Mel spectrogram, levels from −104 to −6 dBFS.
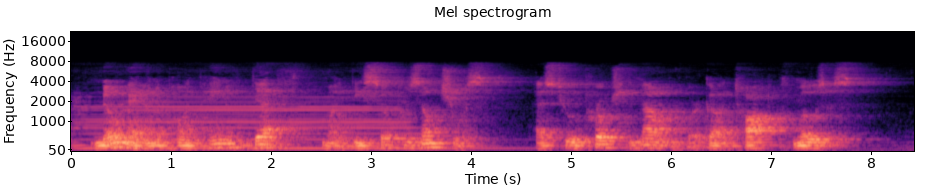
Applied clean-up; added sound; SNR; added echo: none; Bowed string instrument; 15 dB; reverberation time 1.0 s.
